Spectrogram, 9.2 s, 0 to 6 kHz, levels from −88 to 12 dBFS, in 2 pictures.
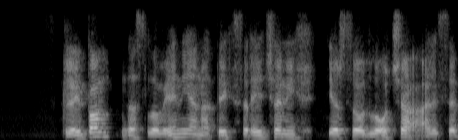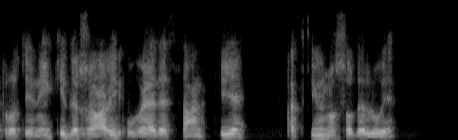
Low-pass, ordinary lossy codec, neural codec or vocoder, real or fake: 5.4 kHz; none; codec, 16 kHz, 2 kbps, FunCodec, trained on Chinese and English, 25 frames a second; fake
